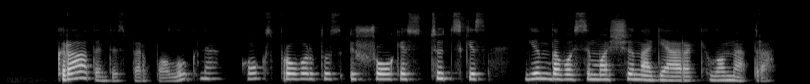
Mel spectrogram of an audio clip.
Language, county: Lithuanian, Vilnius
